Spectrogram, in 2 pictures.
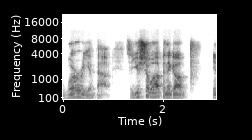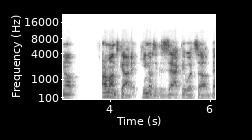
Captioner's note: claps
